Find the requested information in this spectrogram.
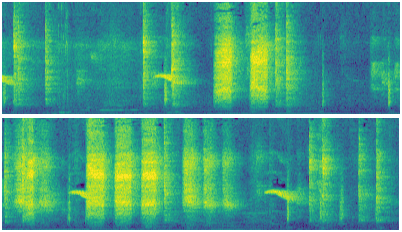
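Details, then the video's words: Greater green leafbird song of quick harsh chattering notes in bursts, interspersed with short downslurred whistles, with a low faint hum beneath. "CUCAK KOMBO GACOR"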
